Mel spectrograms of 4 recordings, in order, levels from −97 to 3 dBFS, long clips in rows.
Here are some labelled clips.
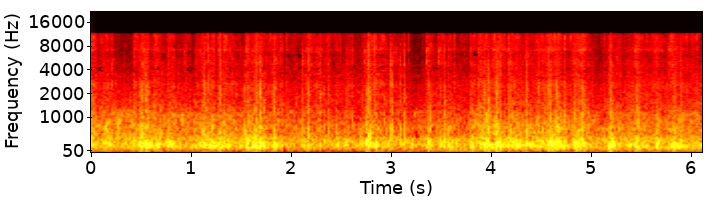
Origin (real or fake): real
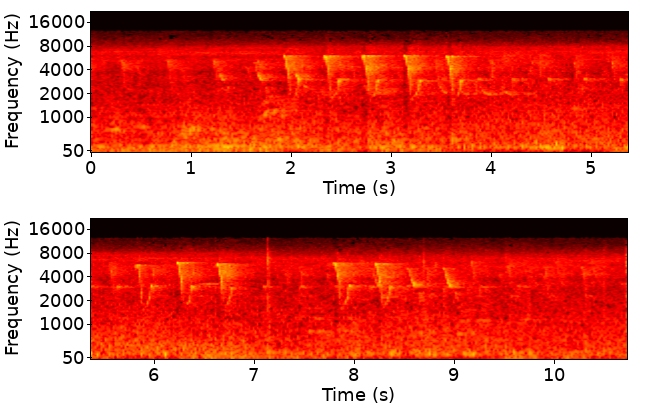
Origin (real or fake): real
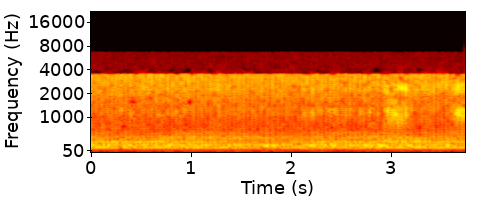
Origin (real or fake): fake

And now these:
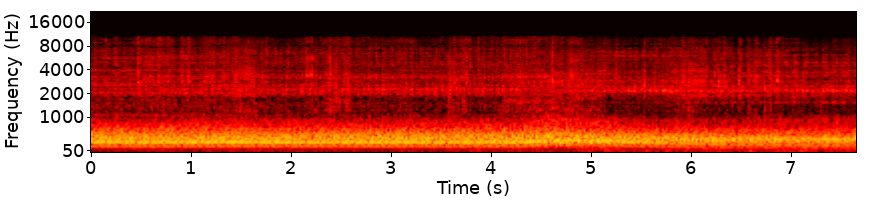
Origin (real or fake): real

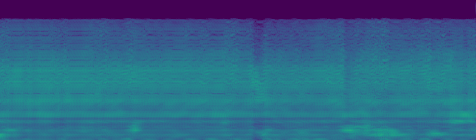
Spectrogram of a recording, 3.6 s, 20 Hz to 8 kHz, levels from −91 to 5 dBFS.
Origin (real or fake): fake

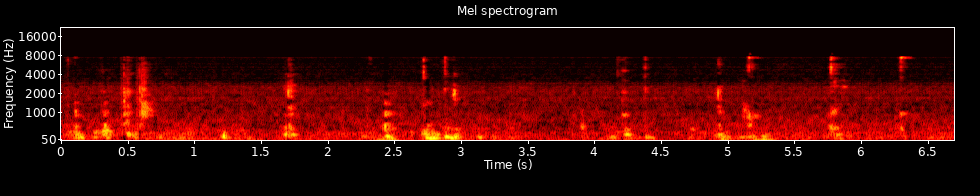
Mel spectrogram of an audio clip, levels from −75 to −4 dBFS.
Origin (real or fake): fake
